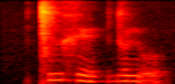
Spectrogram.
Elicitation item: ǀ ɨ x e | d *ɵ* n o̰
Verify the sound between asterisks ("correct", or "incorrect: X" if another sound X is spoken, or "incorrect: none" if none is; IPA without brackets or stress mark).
correct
